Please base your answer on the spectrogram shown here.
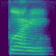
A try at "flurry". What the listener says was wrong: Yeah, yeah, almost flurry, flurry. Yeah, it's the R's is a little bit out, I think, there, isn't it? Flurry. Are you saying the R's? Flurry. Or is it the vowel? I can't tell now.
